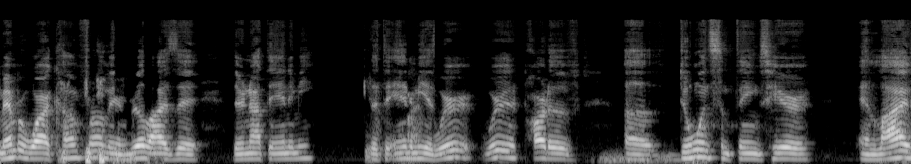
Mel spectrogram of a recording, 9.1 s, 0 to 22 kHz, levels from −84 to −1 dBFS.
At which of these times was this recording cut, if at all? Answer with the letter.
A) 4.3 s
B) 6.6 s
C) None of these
A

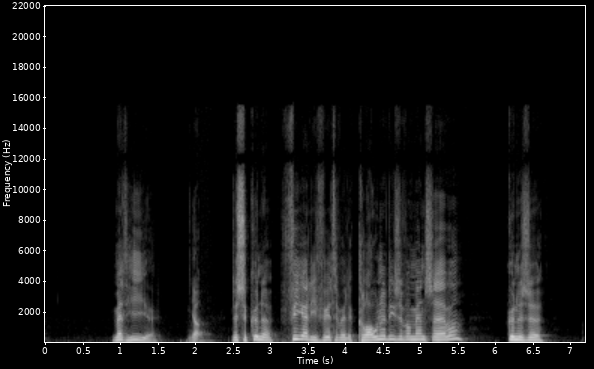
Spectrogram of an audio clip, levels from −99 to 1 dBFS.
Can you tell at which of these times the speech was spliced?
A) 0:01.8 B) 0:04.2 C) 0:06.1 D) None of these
D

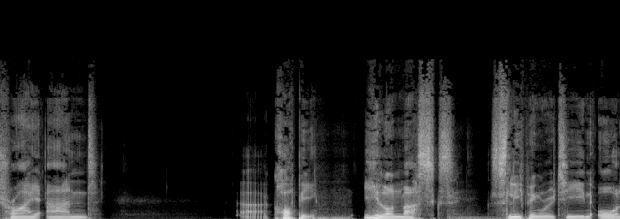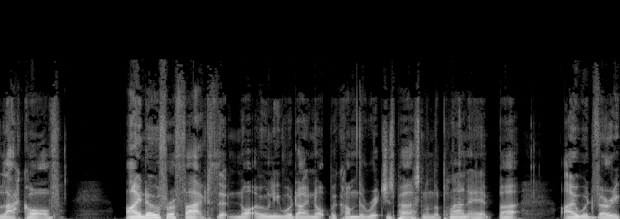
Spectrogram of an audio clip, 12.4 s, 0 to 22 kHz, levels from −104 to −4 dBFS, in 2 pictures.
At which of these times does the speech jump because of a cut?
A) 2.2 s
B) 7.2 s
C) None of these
C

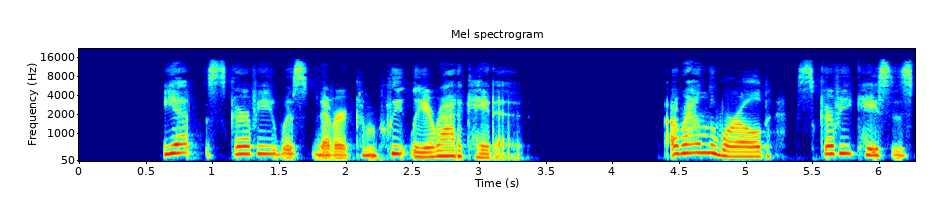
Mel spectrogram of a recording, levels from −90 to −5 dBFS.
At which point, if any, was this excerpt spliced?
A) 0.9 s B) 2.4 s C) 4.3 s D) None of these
A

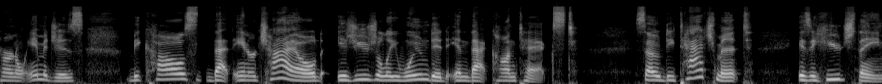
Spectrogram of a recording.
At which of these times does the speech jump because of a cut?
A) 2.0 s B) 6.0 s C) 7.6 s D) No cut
A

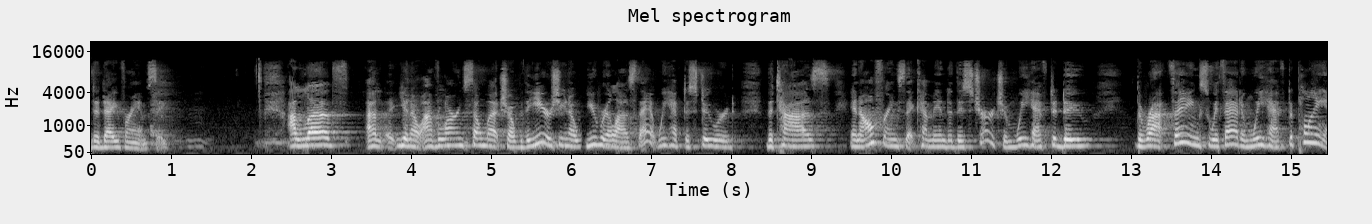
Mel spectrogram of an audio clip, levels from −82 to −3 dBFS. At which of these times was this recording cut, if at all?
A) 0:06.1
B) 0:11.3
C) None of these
A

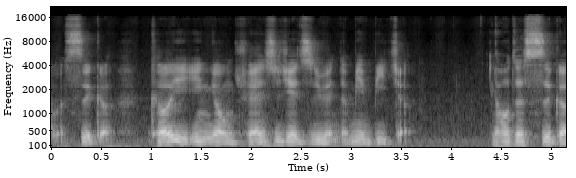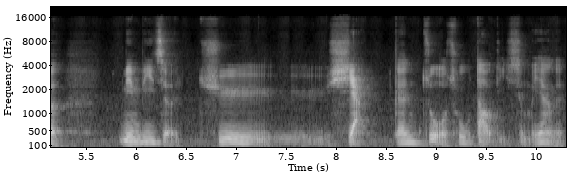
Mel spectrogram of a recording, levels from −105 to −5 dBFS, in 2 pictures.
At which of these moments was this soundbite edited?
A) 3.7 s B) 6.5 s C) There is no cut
B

